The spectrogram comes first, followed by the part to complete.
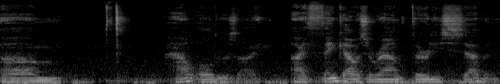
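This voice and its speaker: Speech comes at a very slow pace with ordinary pitch variation, audible room echo and noticeable background noise. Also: man. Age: 70s. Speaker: YouTuber recounting personal history. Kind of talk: casual monologue. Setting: home, seated in lawn chair before camera. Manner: halting.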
